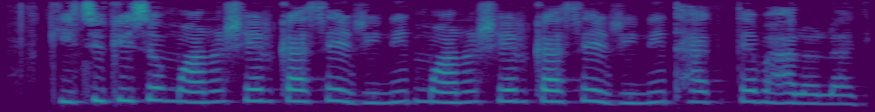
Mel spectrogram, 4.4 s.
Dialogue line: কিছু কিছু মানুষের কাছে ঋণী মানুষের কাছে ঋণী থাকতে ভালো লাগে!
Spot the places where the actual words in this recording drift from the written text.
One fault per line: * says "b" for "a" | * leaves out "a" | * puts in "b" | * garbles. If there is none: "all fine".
all fine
